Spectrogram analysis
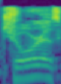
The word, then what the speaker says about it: Jorah: Jorah.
